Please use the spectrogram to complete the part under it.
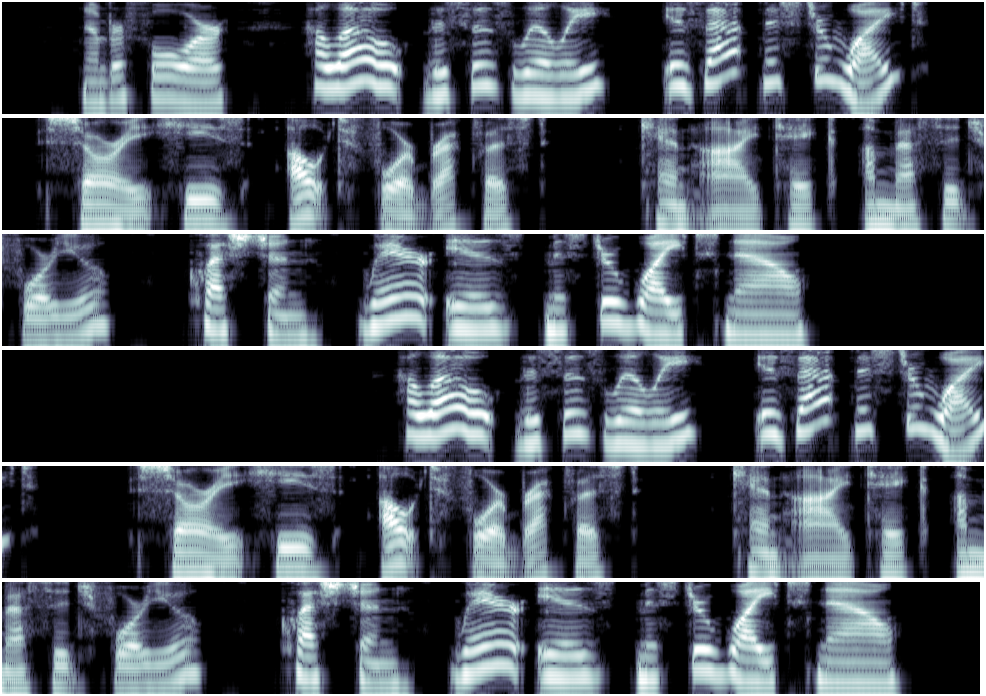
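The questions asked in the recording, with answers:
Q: Where is Mr. White now?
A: Out for breakfast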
